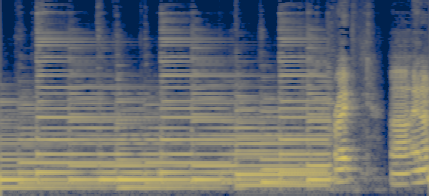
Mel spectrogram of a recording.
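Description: Steel-string acoustic guitar picked in an even arpeggio pattern: bass notes, then single notes coming up on the B string, about two to three notes a second, each left ringing into the next. The chord changes about two and a half seconds in.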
